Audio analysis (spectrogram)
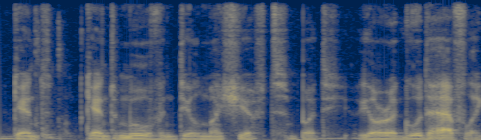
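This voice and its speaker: A man's put-on character voice, very deep and low in pitch, at a very slow pace, on a very clean recording with a silent background. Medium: actual play. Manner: slow, simple speech.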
